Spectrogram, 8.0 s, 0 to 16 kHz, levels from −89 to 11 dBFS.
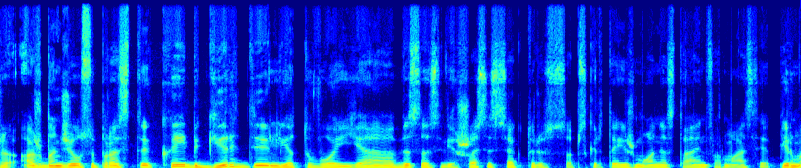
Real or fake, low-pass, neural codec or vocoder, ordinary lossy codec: fake; 14.4 kHz; vocoder, 44.1 kHz, 128 mel bands every 512 samples, BigVGAN v2; Opus, 32 kbps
